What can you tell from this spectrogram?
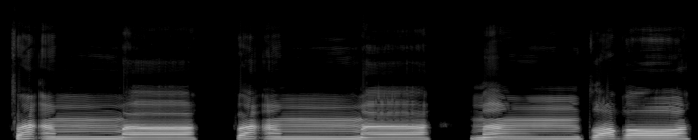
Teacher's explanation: فأما میم پر غنہ کرتے ہوئے تھوڑا کھینچ کے پڑھیں گے میم کو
